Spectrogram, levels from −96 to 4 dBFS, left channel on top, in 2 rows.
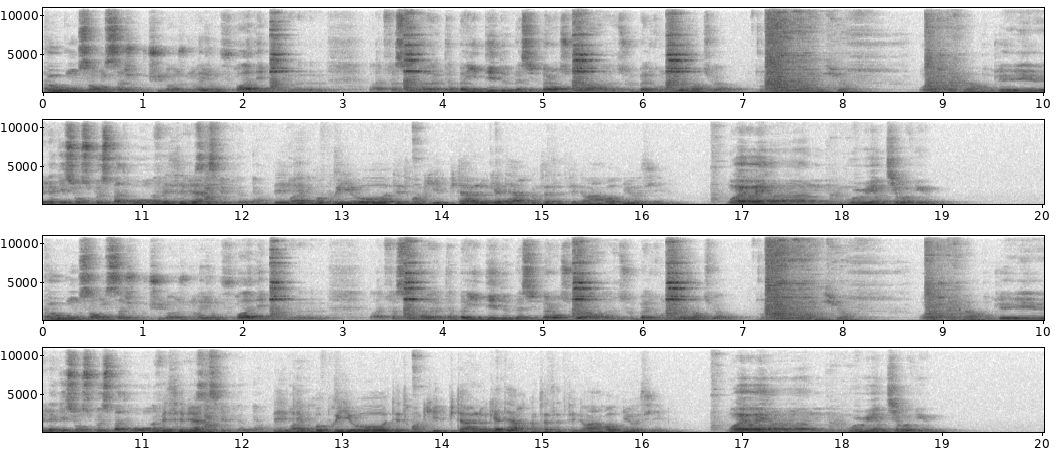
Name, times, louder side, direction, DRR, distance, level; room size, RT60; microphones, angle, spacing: voice 1, 0.0-6.8 7.1-8.4 8.8-9.0 9.4-12.7 16.8-18.9, equal, 35° left, -6 dB, 0.9 m, -28 dB
Shatter, 2.3-2.5 3.6-3.8 5.3-5.7 6.2-6.5 7.2-8.1 8.8-9.3 11.6-11.8 12.8-12.9 13.7-13.8 16.7-16.8 17.9-18.0, right 1 dB, ahead, 0.6 m, -26 dB
voice 2, 7.5-8.1 9.0-9.4 11.1-11.7 12.3-16.2, right 1 dB, 85° right, 3 dB, 0.6 m, -27 dB
2.6 x 2.2 x 2.7 m, 0.68 s
head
